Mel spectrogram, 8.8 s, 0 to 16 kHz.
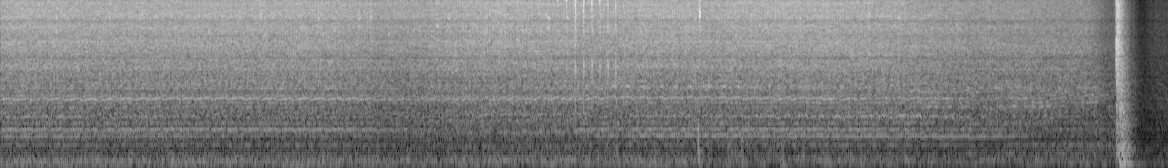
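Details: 1996 Ford Explorer Sport 4.0L with P0303 code: idle stumbles slightly with uneven exhaust beat; cylinder 3 misfire.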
